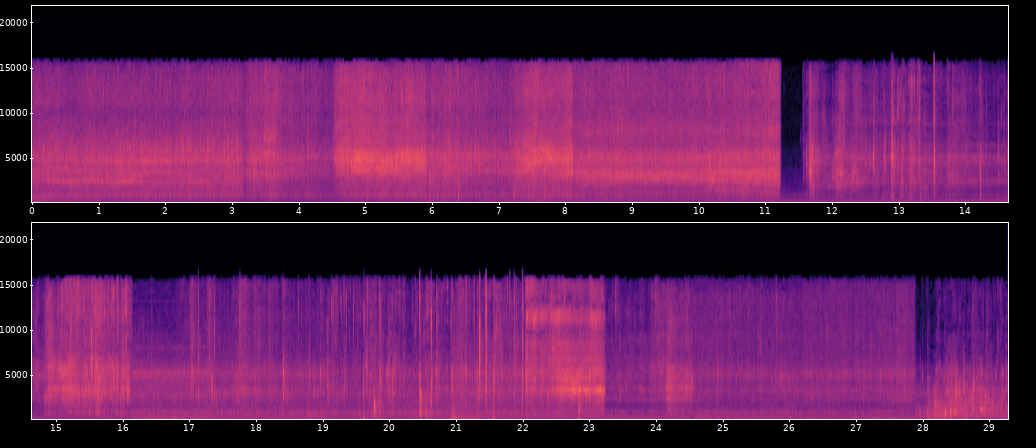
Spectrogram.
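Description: Food sizzling and frying in hot oiled pans (chicken breasts on a cast-iron grill pan, battered green peppers in a square frying pan), with the sizzle swelling and dropping at several points and a brief break about eleven seconds in. Light clicks of metal tongs against the pan are heard over it.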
